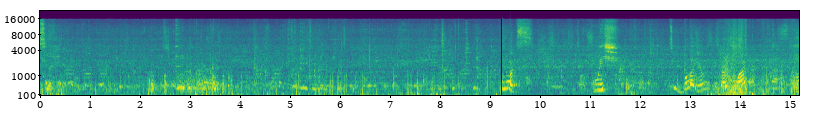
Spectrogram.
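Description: A crowd of men and women chatter all around outdoors.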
